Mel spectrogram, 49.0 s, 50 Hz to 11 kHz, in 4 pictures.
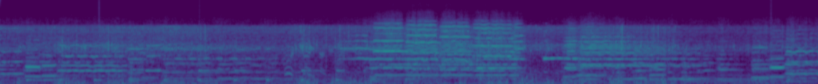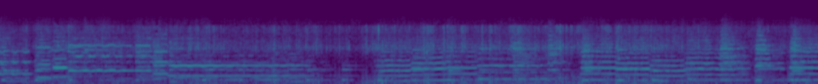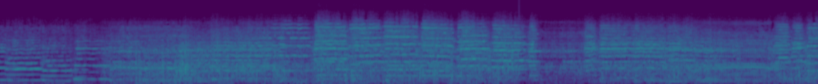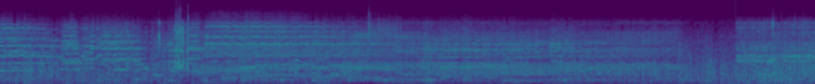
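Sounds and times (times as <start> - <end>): instrumental background music: 0.0 - 46.4.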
